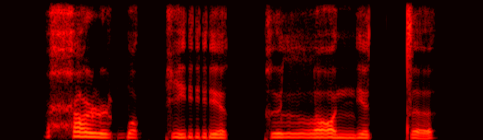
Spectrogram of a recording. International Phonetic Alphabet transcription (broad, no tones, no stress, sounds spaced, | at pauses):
ħ ɔ ɭ ʏ ɭ ɡ͡b ɔ kː i rʲ œ kː ʉ lː ɔ nʲ œ tː ə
